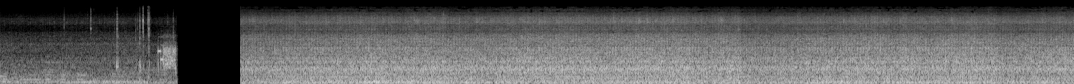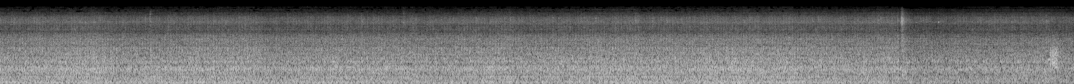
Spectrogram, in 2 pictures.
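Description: Fire apparatus engine running steadily at close range, a loud, even mechanical noise with a low hum underneath. The sound cuts out completely for a moment about two seconds in.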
